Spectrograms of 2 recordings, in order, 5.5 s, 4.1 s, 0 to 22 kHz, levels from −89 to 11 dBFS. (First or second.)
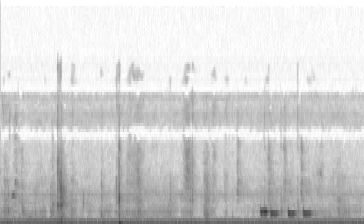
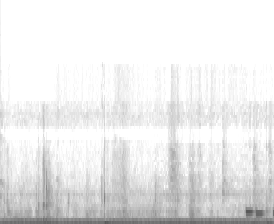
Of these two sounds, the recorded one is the second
